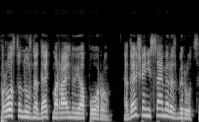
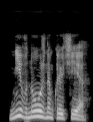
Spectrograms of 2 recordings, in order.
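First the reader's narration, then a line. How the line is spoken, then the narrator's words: Emperor sighing. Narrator (Russian): вздохнул император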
